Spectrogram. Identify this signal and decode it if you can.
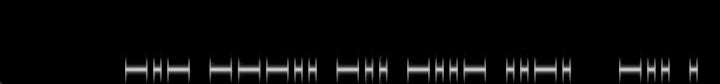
Morse code, heard as a keyed tone, about 17 wpm, 700 Hz. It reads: K8DXF DE
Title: USA Callsign DE Callsign - 5 Characters - 17wpm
